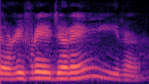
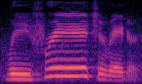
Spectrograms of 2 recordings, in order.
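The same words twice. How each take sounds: First: The stress is not on the second syllable. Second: The stress is on the second syllable. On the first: The speaker calls it wrong. "Maybe in your language, but not in English" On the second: The speaker calls it right. "Has five syllables, stress the second"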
